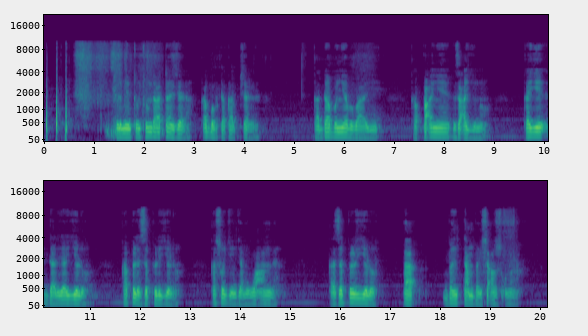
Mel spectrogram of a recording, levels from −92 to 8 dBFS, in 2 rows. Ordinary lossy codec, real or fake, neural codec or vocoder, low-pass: MP3, 48 kbps; real; none; 9.9 kHz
